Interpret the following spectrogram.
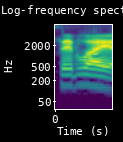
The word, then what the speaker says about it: Sableye: Is that how it's pronounced? Yeah. Sableye.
